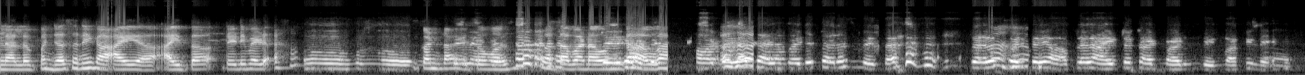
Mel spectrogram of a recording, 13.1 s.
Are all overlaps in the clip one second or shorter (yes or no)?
no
